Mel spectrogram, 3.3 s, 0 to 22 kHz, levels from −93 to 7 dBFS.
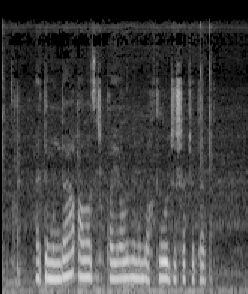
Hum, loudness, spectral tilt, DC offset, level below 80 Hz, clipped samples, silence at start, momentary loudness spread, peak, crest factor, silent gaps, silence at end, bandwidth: none; -16 LUFS; -5.5 dB/octave; under 0.1%; -36 dBFS; under 0.1%; 0.1 s; 14 LU; -2 dBFS; 14 dB; none; 0.25 s; 16.5 kHz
